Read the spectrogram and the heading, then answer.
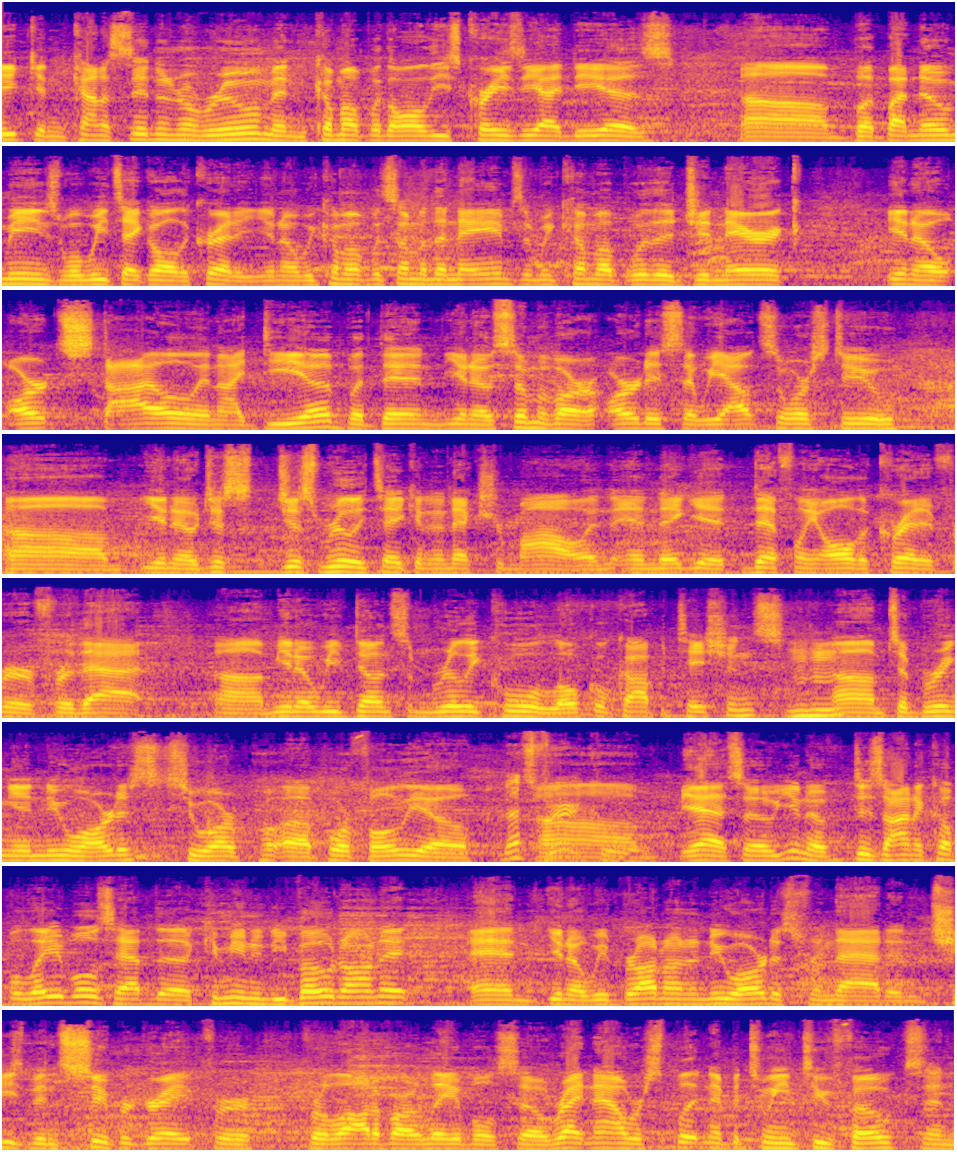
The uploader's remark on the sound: Drops in to Mid City Beer Garden in Baton Rouge to enjoy some tasty beers.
